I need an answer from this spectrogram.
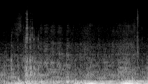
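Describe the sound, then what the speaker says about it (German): A VW Beetle engine in Salzburg rumbles low and steady at close range, a short stretch of idling with slight swells and no voices. "Start the engine"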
